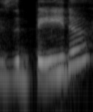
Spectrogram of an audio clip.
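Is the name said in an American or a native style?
American. The name is said in an American style. "they may say like Zubaida, like you don't like the sound of it"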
